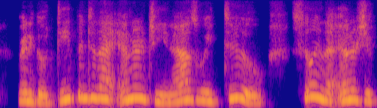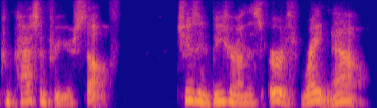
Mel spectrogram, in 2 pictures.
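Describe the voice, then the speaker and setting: With an animated tone and lively intonation, a woman speaks at a fairly quick pace in a somewhat breathy, fairly high-pitched voice. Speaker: podcast host. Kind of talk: guided meditation. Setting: video call. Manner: fast.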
